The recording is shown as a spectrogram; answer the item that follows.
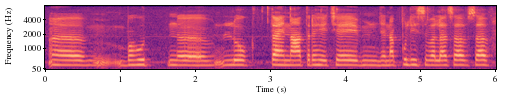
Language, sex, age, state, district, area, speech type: Maithili, female, 30-45, Bihar, Sitamarhi, urban, spontaneous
